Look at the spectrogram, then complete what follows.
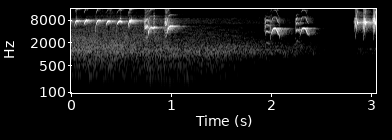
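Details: Sunbird in full song, kept as filler song for training birds; fast ticking high chirps followed by a few sharp piercing whistled notes and a brief pause, over faint low background noise.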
